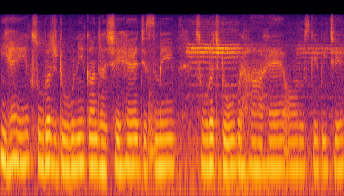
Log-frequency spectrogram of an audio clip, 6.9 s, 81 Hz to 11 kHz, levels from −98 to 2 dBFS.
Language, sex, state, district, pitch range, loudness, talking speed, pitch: Hindi, female, Uttar Pradesh, Jalaun, 160-170 Hz, -16 LUFS, 140 wpm, 165 Hz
